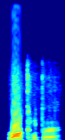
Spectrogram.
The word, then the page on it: Rockhopper: American English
